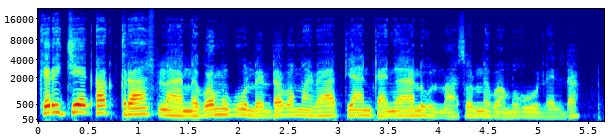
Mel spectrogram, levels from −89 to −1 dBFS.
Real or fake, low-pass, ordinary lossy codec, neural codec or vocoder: fake; none; none; codec, 44.1 kHz, 1.7 kbps, Pupu-Codec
